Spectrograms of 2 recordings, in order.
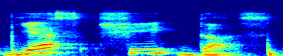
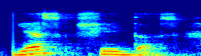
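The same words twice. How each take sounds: First: Drawn-out, careful answer; teacher modelling a short answer very slowly; very slow model answer. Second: Said in the usual way. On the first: Shown as a demonstration. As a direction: stretch every word for the class. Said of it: "para responder positivo".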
